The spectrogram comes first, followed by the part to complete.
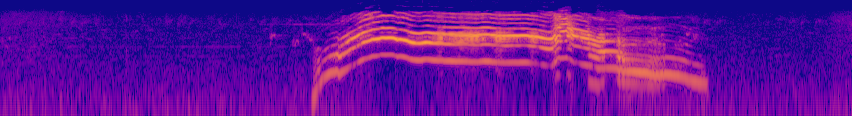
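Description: A cat's single long yowl, about three seconds long and starting about two seconds in: the pitch rises sharply, holds, then slides down before it stops.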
